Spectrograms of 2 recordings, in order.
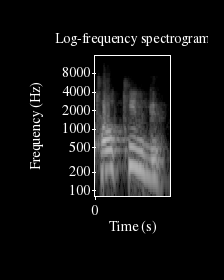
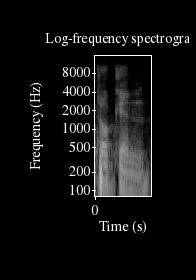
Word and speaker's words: talking: Инговое Глагол окончание как произносится? Вот это talking будет или без г? talking. Talking. Token.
